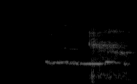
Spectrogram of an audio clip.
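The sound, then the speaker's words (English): A single drawn-out meow from the speaker's little pet cat, fairly clear, starting as a steady tone and opening into a louder, brighter cry before trailing off. No one speaks. “Hey, Kimchi, my little cat is right here.”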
